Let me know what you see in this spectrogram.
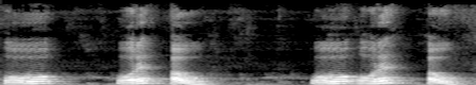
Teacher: कंठोष्ठे में कौन कौन से आ जाते हैं? कंठ और ओष्ठ, यानी ओ और औ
